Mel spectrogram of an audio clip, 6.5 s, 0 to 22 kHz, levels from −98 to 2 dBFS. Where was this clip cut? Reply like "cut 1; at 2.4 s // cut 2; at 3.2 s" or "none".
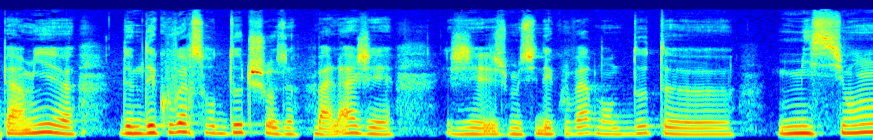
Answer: cut 1; at 2.4 s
